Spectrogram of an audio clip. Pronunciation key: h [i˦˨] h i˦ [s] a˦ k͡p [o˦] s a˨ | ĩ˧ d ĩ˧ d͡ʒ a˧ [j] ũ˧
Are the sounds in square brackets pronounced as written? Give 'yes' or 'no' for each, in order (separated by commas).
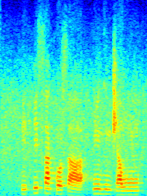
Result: no, yes, no, no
